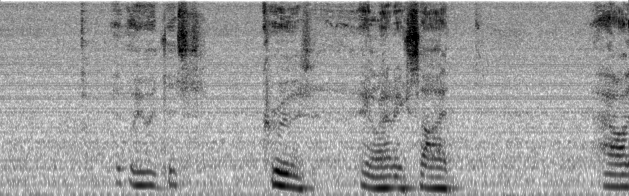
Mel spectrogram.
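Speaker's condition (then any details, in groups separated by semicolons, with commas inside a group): Parkinson's disease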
